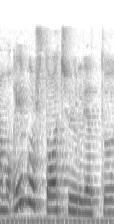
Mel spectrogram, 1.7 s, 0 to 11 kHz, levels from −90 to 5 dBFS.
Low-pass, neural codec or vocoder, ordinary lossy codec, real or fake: 7.2 kHz; none; MP3, 96 kbps; real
